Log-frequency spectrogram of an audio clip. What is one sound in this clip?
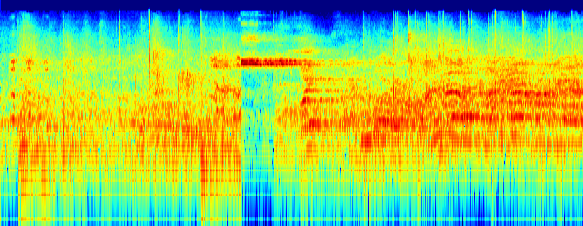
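Children shout and cheer in a large echoing gym.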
